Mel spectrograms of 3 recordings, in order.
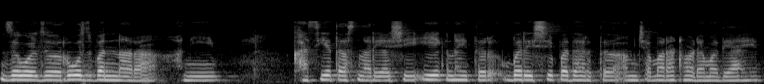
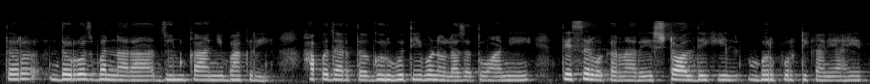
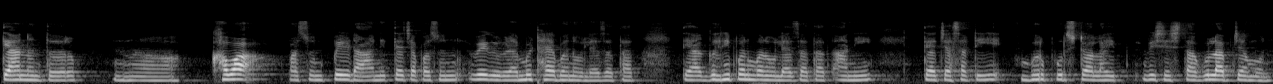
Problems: none marked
